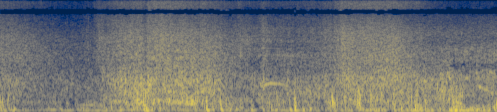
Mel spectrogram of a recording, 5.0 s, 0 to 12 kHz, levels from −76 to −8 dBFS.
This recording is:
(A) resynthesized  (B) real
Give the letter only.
B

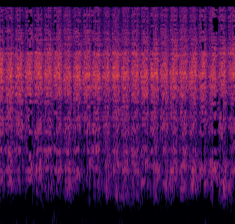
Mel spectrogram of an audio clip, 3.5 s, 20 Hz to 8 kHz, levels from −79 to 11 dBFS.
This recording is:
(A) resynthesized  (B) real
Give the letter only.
B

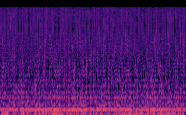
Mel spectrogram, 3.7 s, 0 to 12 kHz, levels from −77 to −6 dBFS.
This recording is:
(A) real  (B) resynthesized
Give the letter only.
B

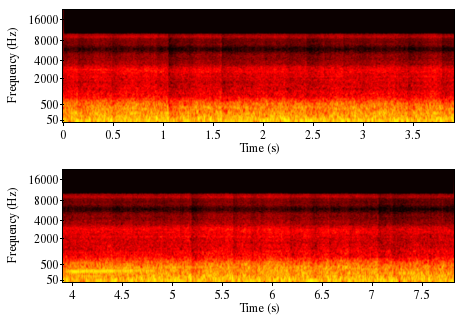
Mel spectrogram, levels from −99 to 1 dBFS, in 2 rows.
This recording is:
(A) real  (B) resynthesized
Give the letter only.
B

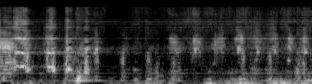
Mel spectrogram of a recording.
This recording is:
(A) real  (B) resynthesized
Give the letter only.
B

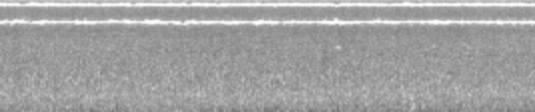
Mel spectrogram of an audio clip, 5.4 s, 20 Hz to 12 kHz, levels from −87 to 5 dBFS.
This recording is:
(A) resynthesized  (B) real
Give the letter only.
B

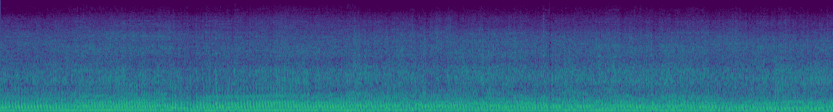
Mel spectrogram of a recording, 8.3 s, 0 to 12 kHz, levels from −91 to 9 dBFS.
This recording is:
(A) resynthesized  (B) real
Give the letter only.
B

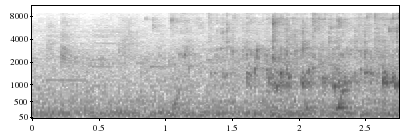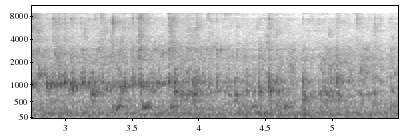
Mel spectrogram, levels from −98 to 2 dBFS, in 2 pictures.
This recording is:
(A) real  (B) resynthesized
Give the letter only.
A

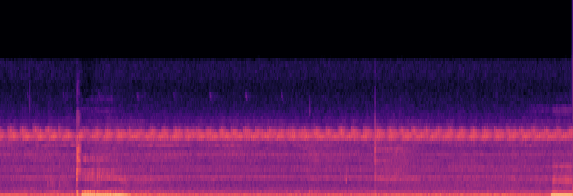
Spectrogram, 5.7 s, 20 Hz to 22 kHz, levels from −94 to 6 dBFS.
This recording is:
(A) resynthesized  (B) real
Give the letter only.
B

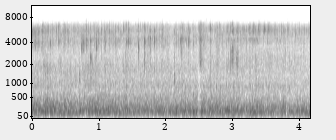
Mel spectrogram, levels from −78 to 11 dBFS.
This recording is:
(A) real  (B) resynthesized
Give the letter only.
A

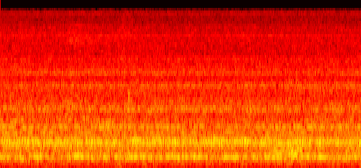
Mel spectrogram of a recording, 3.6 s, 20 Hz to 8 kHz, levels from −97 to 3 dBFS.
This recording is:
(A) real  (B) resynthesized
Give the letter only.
B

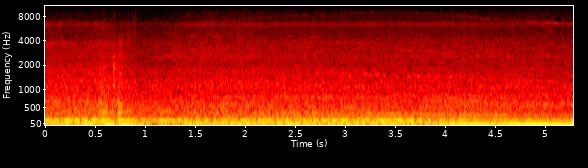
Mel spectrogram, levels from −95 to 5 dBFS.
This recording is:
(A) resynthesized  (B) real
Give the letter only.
B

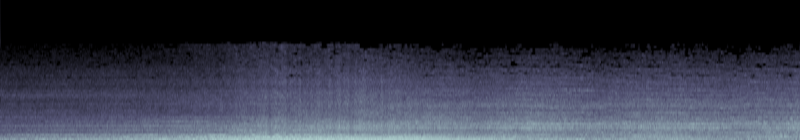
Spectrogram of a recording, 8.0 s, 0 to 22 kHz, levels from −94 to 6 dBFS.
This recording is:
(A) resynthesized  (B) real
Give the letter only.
B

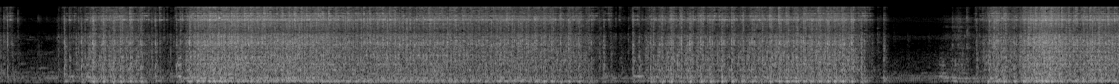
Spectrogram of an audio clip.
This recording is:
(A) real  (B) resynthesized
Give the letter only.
B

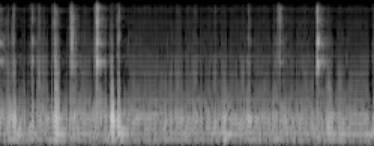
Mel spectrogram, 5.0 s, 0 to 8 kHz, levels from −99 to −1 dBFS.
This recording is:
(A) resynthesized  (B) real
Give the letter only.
A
